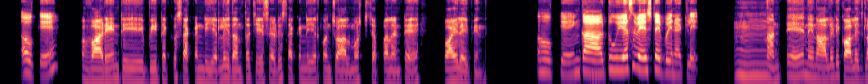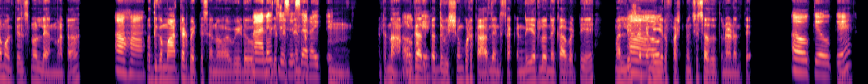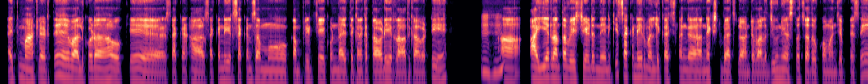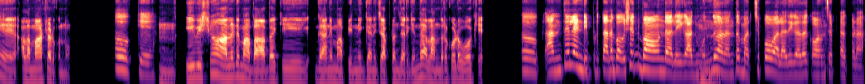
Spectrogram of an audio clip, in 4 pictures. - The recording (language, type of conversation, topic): Telugu, podcast, బాధపడుతున్న బంధువుని ఎంత దూరం నుంచి ఎలా సపోర్ట్ చేస్తారు?
- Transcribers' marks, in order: in English: "బీటెక్ సెకండ్ ఇయర్‌లో"; in English: "సెకండ్ ఇయర్"; in English: "ఆల్మోస్ట్"; in English: "స్పాయిల్"; in English: "టూ ఇయర్స్ వేస్ట్"; other background noise; in English: "ఆల్రెడీ"; in English: "సెట్"; in English: "మేనేజ్"; in English: "నార్మల్‌గా"; in English: "సెకండ్ ఇయర్‌లోనే"; in English: "సెకండ్ ఇయర్ ఫస్ట్"; in English: "సెకండ్ ఇయర్ సెకండ్"; in English: "కంప్లీట్"; in English: "థర్డ్ ఇయర్"; in English: "ఇయర్"; in English: "వేస్ట్"; in English: "సెకండ్ ఇయర్"; in English: "నెక్స్ట్ బ్యాచ్‌లో"; in English: "జూనియర్స్‌తో"; in English: "ఆల్రెడీ"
